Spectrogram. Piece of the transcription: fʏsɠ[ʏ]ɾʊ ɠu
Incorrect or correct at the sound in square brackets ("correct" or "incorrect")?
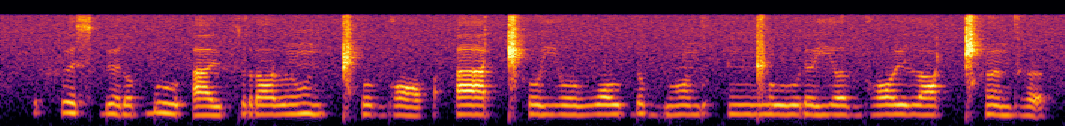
correct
